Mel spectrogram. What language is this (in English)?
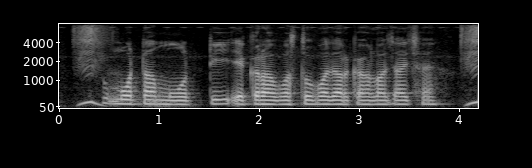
Maithili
